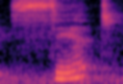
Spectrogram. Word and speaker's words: cent: would be Sen T so a soft C sounds like an S okay so sometimes the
